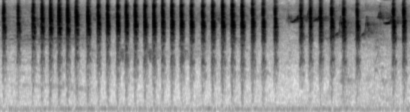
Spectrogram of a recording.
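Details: Eurasian tree sparrows fighting in the wild, giving an unbroken volley of sharp, bright chirps at a rapid, even pace, then a few thin, high whistled notes slipping in near the end.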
